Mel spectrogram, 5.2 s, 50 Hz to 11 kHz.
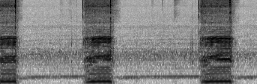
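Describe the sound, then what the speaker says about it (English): A desoldering tool works on the holes of a Sinclair ZX Spectrum 48k circuit board, giving three short, loud buzzing mechanical bursts at regular intervals over a faint steady hum, with no talk. "Now I can tidy up the holes with the desoldering tool."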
